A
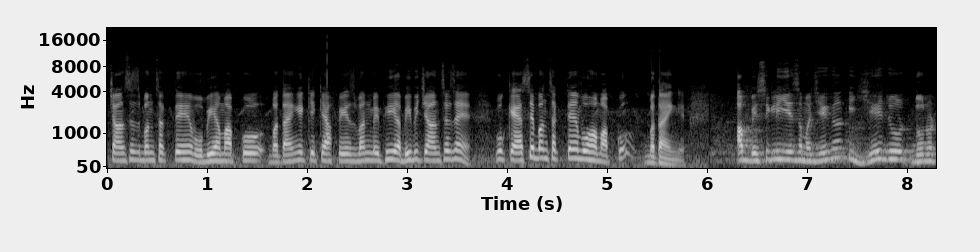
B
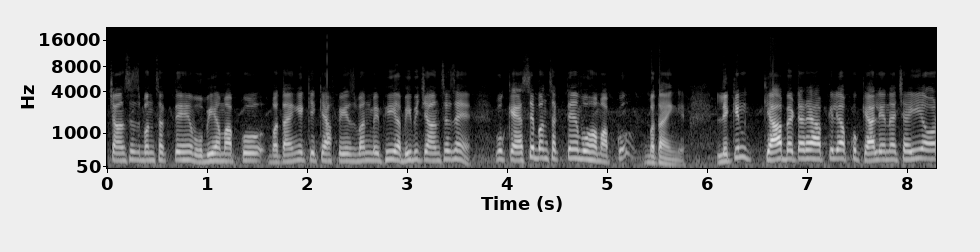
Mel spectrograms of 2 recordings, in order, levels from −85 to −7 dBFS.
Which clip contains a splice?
A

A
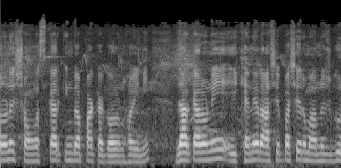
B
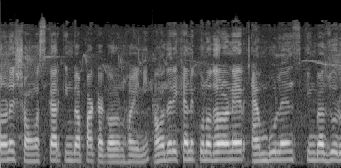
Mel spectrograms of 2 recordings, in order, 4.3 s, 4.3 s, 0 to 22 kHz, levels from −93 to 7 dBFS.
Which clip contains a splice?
B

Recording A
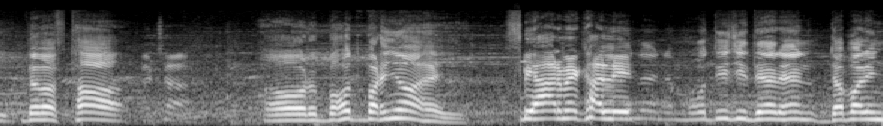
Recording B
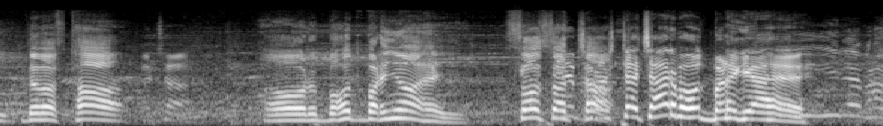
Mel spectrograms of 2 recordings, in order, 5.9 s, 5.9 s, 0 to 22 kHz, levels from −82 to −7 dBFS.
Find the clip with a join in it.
A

